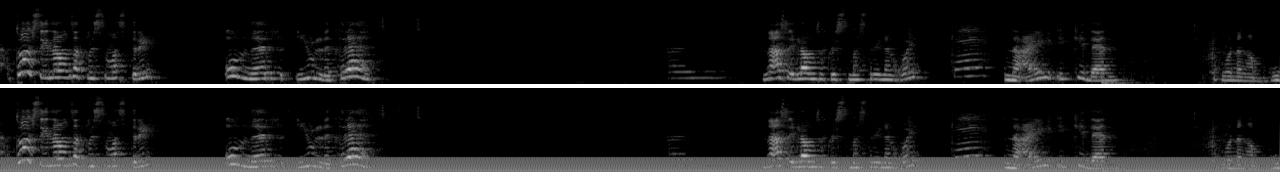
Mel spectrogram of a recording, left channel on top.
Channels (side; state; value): right; noise; hum, 2 dB below the sound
